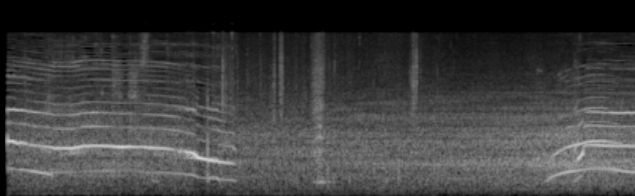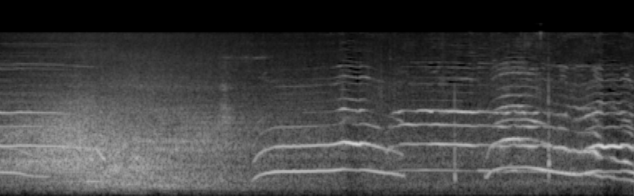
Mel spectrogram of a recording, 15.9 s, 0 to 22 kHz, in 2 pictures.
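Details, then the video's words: Two fairly large male cats outdoors at night making loud, aggressive crying yowls like wailing babies before a fight; long wavering drawn-out cries around 0–3 s, 7–9 s and 11–16 s, overlapping each other, with a quieter gap between. "Cats Making Funny Noises!!!"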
